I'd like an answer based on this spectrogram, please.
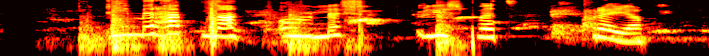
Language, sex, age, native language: Icelandic, male, 10, Icelandic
